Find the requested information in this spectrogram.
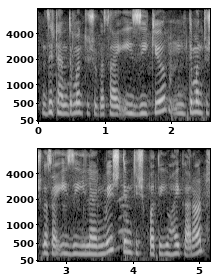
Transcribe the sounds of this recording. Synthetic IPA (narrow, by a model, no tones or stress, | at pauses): ziʈʰɐ̃nt̪imɐnt̪uʃuɡɐsaːʔiːziːkit̪imɐnt̪uʃuɡɐsa̰ːʔiːzilɛːŋɡʋeːd͡ʒt̪imt̪iʃu̥pɐt̪ijuɦajkɐɾaːn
